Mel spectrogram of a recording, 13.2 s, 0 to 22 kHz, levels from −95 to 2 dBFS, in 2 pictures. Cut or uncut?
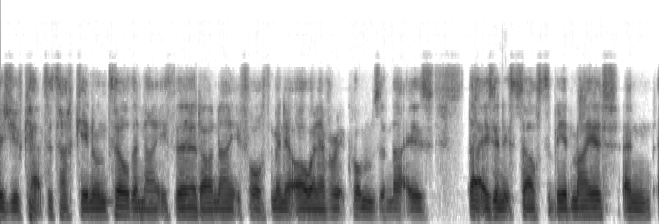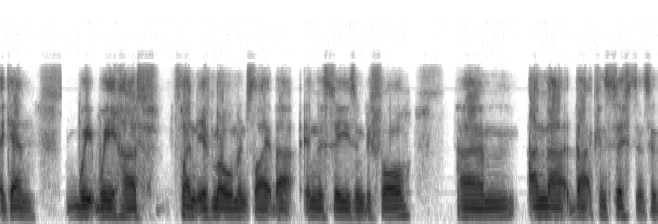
cut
